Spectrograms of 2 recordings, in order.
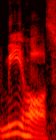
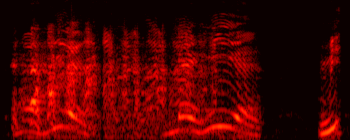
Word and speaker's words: Mejias: I'm just saying, like, your uncle's last name is Mijas, right? Is how that's pronounced? That guy right there said that's my nephew. Mejias. Okay, so I pronounced it wrong?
